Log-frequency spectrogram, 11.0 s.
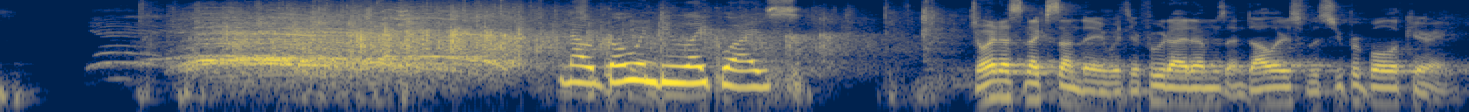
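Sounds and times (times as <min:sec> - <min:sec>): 
crowd of fans cheering and applauding at the Super Bowl: 0:01.0 - 0:06.8
speech: 0:04.2 - 0:06.1, 0:07.3 - 0:11.0.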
